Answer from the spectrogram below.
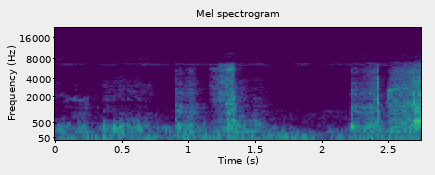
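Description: Rubbing, squeaky friction in several bursts, like balloons being twisted and tied, with rasping scrapes that rise and fall unevenly over a few seconds.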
